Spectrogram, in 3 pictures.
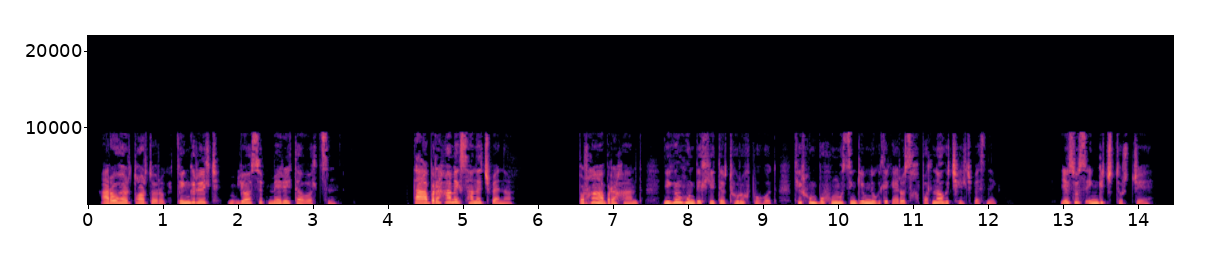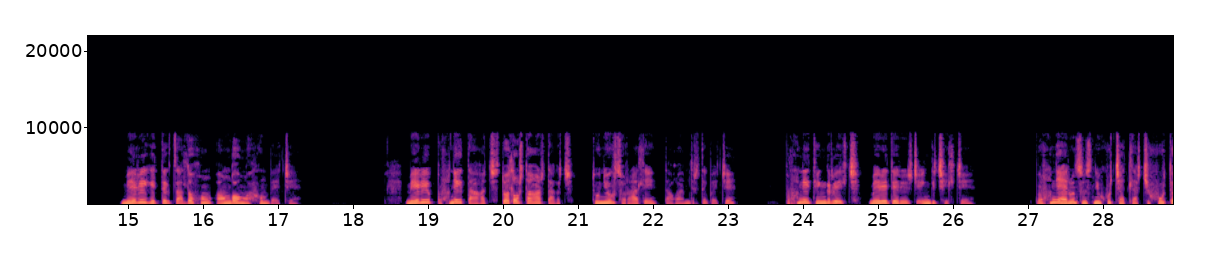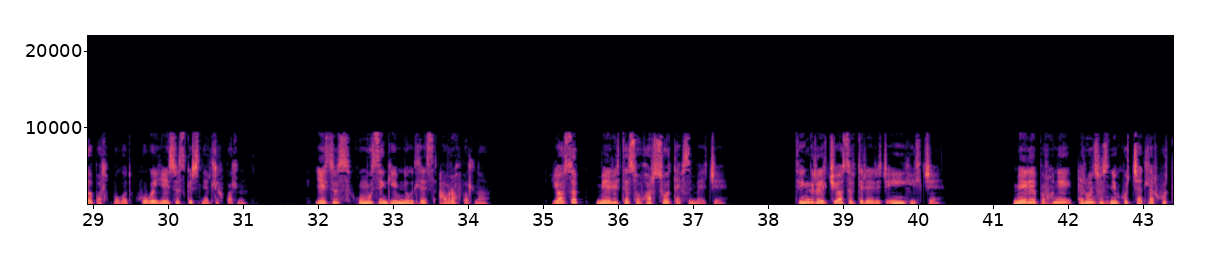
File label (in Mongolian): good news mongolian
